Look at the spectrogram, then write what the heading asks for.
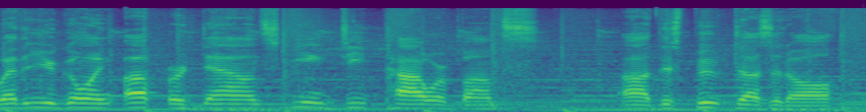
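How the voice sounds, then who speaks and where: A man's voice is heard with clear music playing behind it. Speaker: brand sales rep. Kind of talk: product presentation. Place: shop. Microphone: lapel.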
